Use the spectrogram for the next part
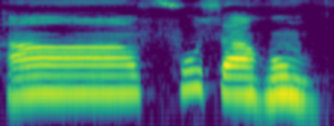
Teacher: اخفا کا آپ کو قاعدہ یاد ہوگا کہ جب بھی نون ساکن یا تنوین کے بعد 15 حروف میں سے کوئی ایک لیٹر آ جائے گا تو وہاں پر ہم نے اخفا کرنا یعنی چھپا کر ناک میں غنہ کرنا ہے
